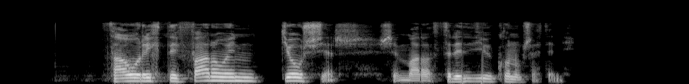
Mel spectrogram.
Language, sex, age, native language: Icelandic, male, 20-29, Icelandic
